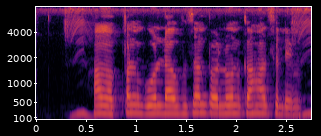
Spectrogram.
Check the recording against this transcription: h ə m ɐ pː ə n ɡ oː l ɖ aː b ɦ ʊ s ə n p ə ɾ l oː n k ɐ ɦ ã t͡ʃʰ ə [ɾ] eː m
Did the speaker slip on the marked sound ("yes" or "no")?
yes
